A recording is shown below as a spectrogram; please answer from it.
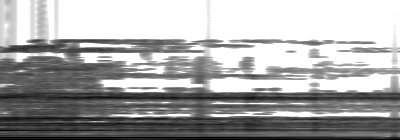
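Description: A man's loud, drawn-out cheer, 'ueeei', held on one note that sinks slowly in pitch.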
